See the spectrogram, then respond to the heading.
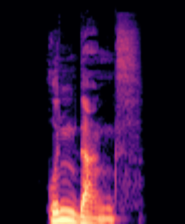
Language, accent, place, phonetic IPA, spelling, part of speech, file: German, Germany, Berlin, [ˈʊndaŋks], Undanks, noun, De-Undanks.ogg
- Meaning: genitive of Undank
